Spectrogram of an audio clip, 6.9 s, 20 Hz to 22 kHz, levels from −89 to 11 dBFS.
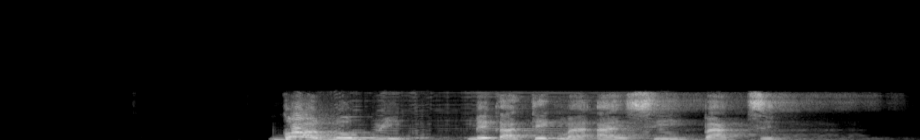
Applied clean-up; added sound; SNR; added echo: neural separator model SepFormer DNS4.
